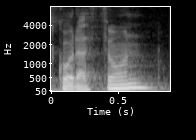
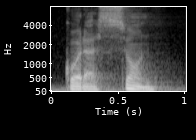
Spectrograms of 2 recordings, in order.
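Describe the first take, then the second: First: The z is not pronounced as an s. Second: The z is pronounced as an s. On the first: "the word that was pronounced as corazón" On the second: "would become corazón"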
